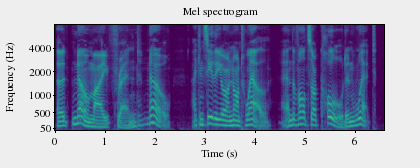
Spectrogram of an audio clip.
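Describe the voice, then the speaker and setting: A man's voice: mid-range voice, sing-song, slow, no echo, studio quality, voice pushed up. A man voicing a falsely friendly, scheming nobleman in a storybook reading, coaxing and politely solicitous. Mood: sly coaxing.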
